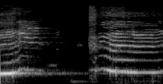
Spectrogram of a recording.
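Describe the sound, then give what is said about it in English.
A voice imitates a whale call with two long, tonal moaning wails, the first sliding and fading, then a brief breathy gap before a second sustained, wavering moan, fairly loud with rich harmonics. “You sound like a whale. And you speak well. That's a good whale impression.”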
